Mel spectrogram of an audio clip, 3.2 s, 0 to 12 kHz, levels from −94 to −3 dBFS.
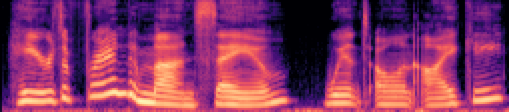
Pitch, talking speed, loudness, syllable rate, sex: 230 Hz, 170 wpm, -17 LUFS, 3.9 syllables/s, female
